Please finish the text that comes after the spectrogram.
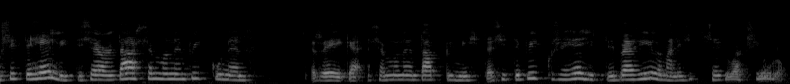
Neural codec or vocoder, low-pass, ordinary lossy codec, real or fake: vocoder, 44.1 kHz, 128 mel bands every 256 samples, BigVGAN v2; none; none; fake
